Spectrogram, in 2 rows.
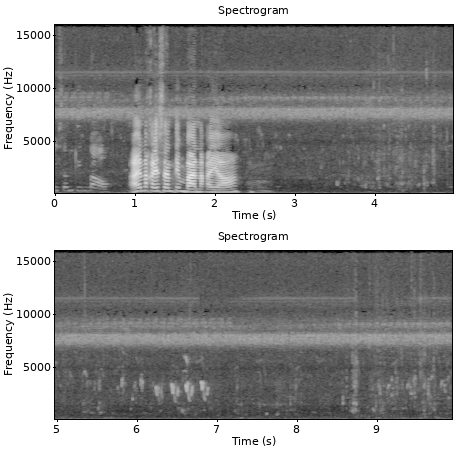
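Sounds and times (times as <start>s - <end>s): bird chirping: 4.7s - 7.1s.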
